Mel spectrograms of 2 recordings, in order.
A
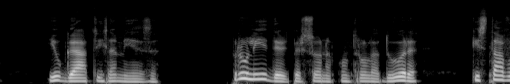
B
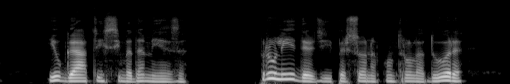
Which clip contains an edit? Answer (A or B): A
